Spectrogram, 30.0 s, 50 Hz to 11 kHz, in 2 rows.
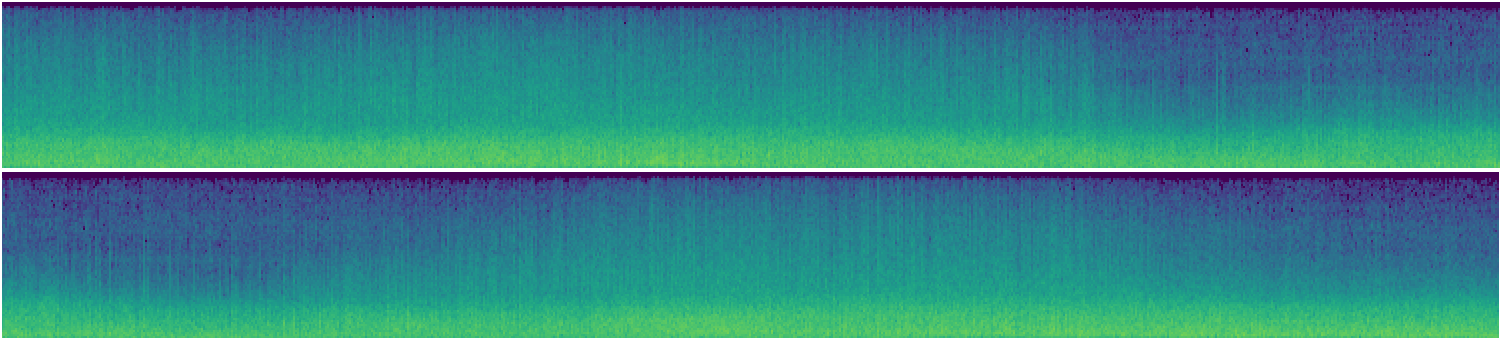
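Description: Wind rushing over the microphone of a moving Honda Rebel 250 motorcycle, with the bike's small air-cooled parallel-twin engine running steadily underneath. The wind noise eases for several seconds in the middle, and the engine's low hum comes through more plainly.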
